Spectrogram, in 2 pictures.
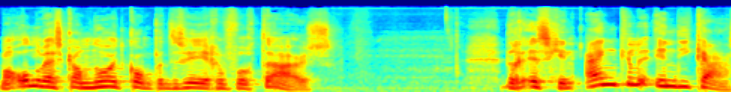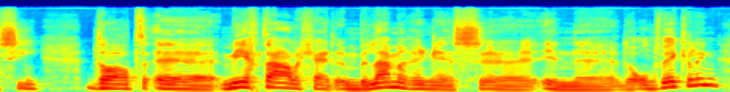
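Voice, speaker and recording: A man speaks at a moderate pace with a Limburg accent. His pitch swings very widely. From Limburg, Netherlands. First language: Limburgish (speaking Dutch). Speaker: professor. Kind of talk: interview. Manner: halting, many filler sounds.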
